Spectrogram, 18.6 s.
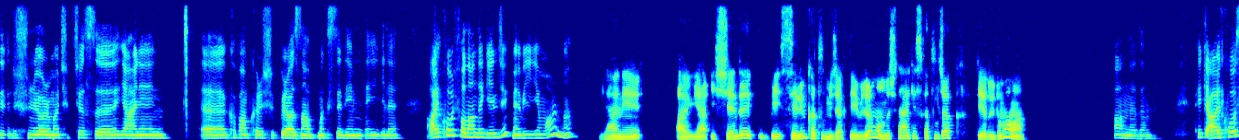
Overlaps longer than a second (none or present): none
